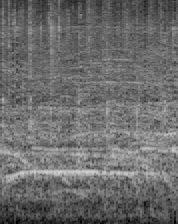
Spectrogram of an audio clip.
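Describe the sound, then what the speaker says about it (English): A crowd at a girls' high school basketball playoff game in a gym, Central Columbia against Shamokin, roars and cheers after a three-pointer, a loud steady wash of voices with a whistle-like tone running through it. "listen to this crowd"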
